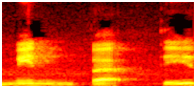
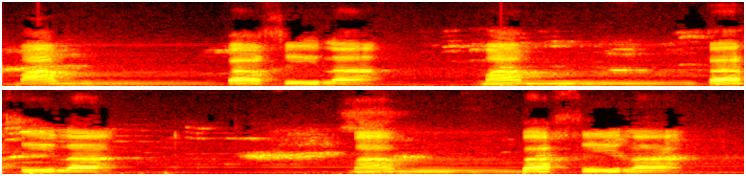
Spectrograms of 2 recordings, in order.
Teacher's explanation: Jadi suara nun sukun atau tanwin itu ditukar menjadi suara mim sukun, kemudian mendengung dengan panjang 2 harokat atau 1 ayunan. Jadi sekali lagi caranya adalah dengan membaca nun sukun atau tanwin itu ditukar, suaranya ditukar menjadi suara mim sukun dengan mendengung 2 harokat. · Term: iklab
